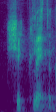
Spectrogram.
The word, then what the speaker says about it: kyckling: But, together in a sentence, prosody takes over, and we only stress the final word, kyckling, with accent 2.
